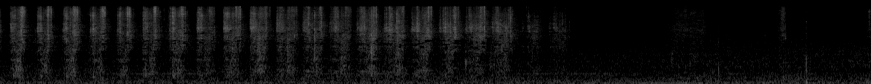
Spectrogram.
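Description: A small round tin candle container with a white-and-grey diamond-patterned exterior and a teal lid, held in the hand, is scratched and tapped with fingernails along its side and lid. About twenty quick, bright, evenly spaced scratching strokes come at a steady rhythm. After about six seconds they fade to a quiet, faint rubbing with a few soft strokes.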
